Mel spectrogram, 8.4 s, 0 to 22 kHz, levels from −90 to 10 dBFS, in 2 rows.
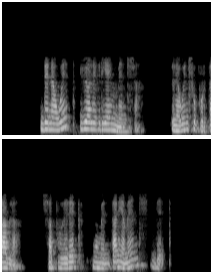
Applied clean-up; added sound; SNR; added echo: neural mask model Resemble Enhance denoiser.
